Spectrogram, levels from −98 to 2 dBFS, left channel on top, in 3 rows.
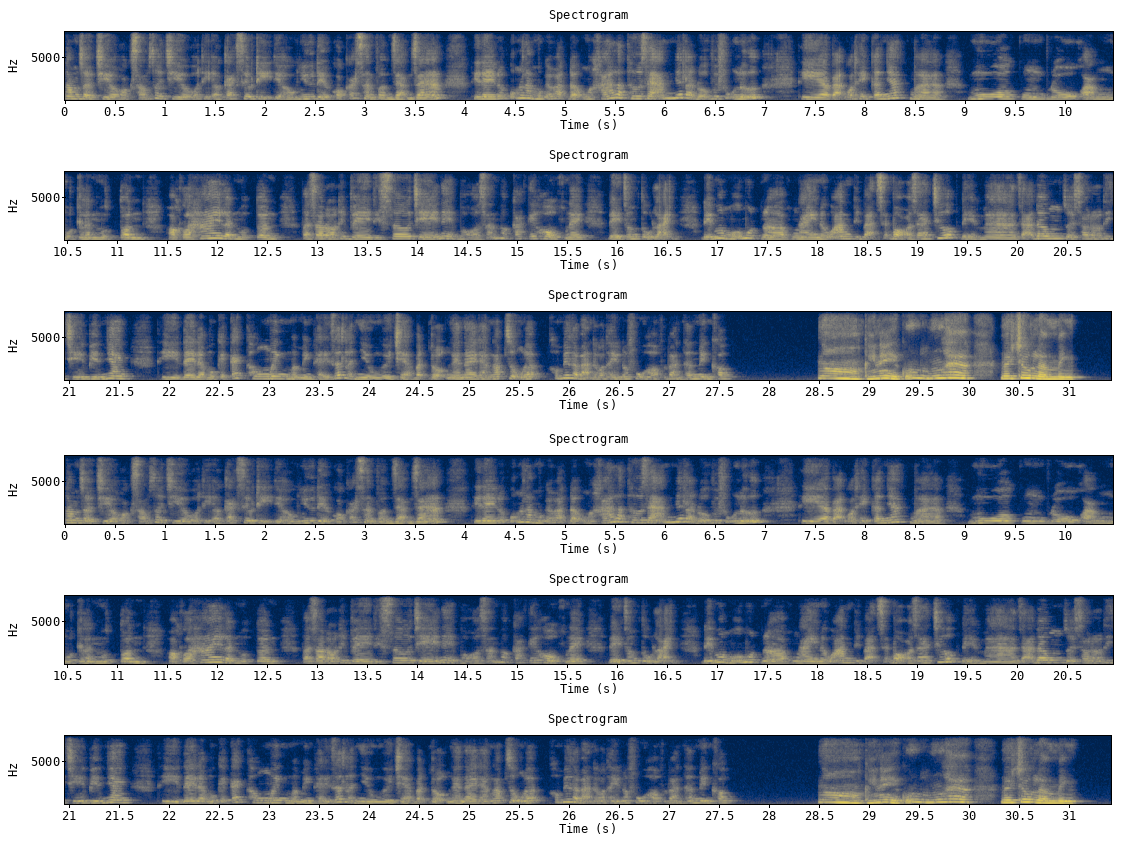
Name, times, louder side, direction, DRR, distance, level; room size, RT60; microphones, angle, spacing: voice 1, 0.0-27.6, left 2 dB, 70° left, 1.7 m, -31 dB
voice 2, 28.5-31.0, left 3 dB, 45° left, 0.4 m, -17 dB
4.5 x 2.1 x 2.8 m
head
